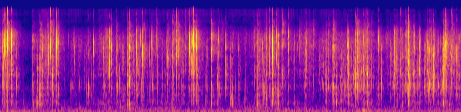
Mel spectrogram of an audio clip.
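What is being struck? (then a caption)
Cotton pad package in thin plastic wrap. A package of cotton pads in crinkly plastic wrap is squeezed and scratched with fingernails. The result is dense, bright crinkling and crackling made of many quick, sharp snaps, with almost nothing in the low end.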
